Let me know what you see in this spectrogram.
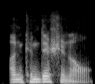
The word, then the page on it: unconditional: American English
